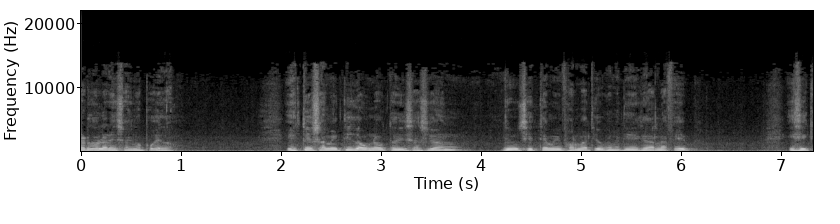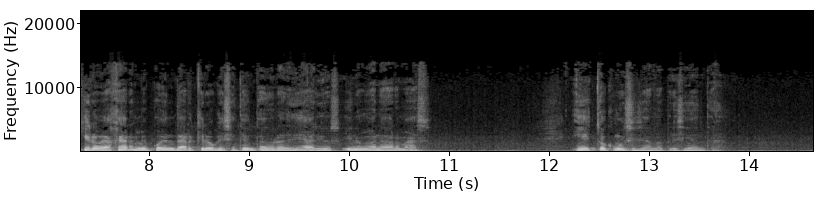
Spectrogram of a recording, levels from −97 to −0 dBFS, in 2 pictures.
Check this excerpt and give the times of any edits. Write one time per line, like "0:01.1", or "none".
none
